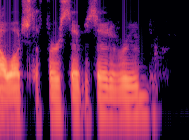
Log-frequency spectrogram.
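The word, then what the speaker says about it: R/B: It's not RB, it's Rube. Apparently, that's how you're supposed to pronounce it.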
